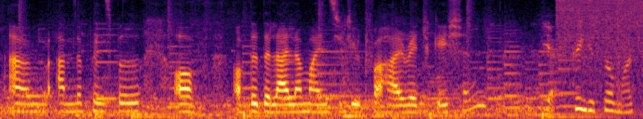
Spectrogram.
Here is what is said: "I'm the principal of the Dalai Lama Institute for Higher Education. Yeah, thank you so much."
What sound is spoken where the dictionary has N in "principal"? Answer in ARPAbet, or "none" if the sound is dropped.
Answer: N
